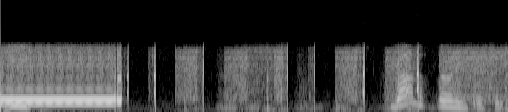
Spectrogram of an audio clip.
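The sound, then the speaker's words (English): A telephone dial tone holds steady for about a second, then breaks into a series of short clipped tones and clicks as the phone is dialed. Brief voice-like sounds come in near the end. “His assistant dials his phone, and while the phone is basically dialing,”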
